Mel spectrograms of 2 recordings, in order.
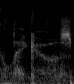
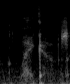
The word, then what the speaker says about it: Lego: Legos, I know it's Lego, Lego is the plural, but Legos are very expensive.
